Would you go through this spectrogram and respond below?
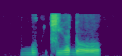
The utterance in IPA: ɓu˨˩k̚t͡ɕi˨˦ə̯ɗo˧˩˨

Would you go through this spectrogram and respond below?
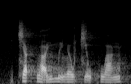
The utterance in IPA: t͡ɕa˦˥k̚ va̰˧˥j mḭ˧˨lə˧wt͡ɕə̰˧˥w kwa˨˦ŋ

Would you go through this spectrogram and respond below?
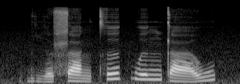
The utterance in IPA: ɓi˨˩˨ə̯ ʂa˨˩ŋt̪ʰəː˦˥k̚ wə˧ŋʈa˨˩˦w

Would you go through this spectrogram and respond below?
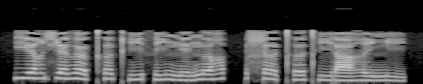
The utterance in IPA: je˦ʁçɛ˦ðœ˦˨kʰə˦ kʰi˨˦θi˨˦ ŋe˨ŋə˦ʁ | ɬə˦˨ tʰə˨˦tʰi˨ɾa˨ ʁi˨ɲi˨

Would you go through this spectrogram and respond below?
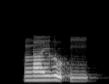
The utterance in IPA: ŋa˦ɪ̯lṵ˦˨ ʔi˨

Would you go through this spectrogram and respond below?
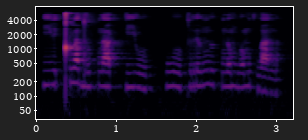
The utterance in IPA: ji˦˥t̚kʰu˥˩a̯ duː˦˥k̚na˥˩k̚ | juː˨˩k̚ | wuː˨˩krɯː˦˥ ŋɯː˥˩k̚ no˥˩mwo˥˩mkʰwa˨˩n

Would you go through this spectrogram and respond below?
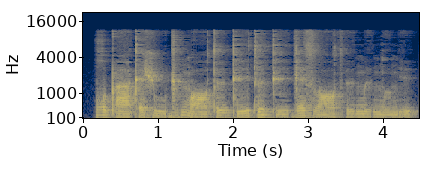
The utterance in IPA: ʁupʼaːkʼɛ ʃuːɡʲuː ŋ͡mɒːtʼɘː kʼɪːtʼɘː kʼɪːɡɛːs lɒːt͡sʼɘː ŋ͡mɘːŋ͡mɤŋɪː

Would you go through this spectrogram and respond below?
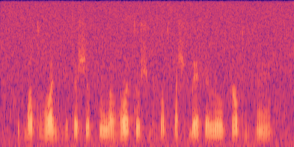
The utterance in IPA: ɓʏtˤ ʁʷɛdʱʏtʌ ʃəkũwʌ ʁʷʌtoʃ dʱotˤpʏʃ ɓɛsə lo kʉtˤ bʱɛ̃

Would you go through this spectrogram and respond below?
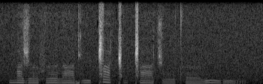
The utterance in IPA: ŋa˧˩ʒɜː˩f ɾɜː˥˩laː˧˩ɡjyː˧˩ ǁa˥˩ɡ͡ǁo˧˩ ǁaː˧˩t͡ʃoː˩ tʰɜː˩lyː˥˩ɾyː˥˩r

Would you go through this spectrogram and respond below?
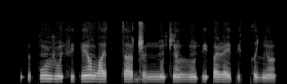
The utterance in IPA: ʔɨkũ ʐũfʲəpʲẽ lˠe tːɜ ɖ͡ʐɨnːũt͡ɕə̃ lːũpʲɨʔə ɭe pʲɨkːəʎə̃

